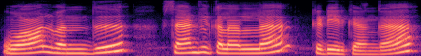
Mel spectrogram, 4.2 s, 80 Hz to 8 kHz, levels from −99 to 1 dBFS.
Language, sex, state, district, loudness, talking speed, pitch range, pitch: Tamil, female, Tamil Nadu, Kanyakumari, -13 LUFS, 70 wpm, 220-295 Hz, 240 Hz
